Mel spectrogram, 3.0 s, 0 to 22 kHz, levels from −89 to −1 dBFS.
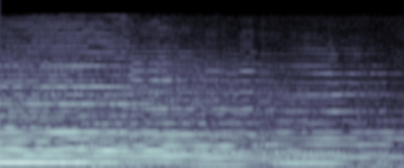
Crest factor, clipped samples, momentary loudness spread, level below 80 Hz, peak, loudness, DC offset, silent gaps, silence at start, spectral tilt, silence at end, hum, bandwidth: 14 dB; under 0.1%; 12 LU; -48 dBFS; -10 dBFS; -24 LUFS; under 0.1%; none; 0 s; -7 dB/octave; 0 s; none; 14 kHz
